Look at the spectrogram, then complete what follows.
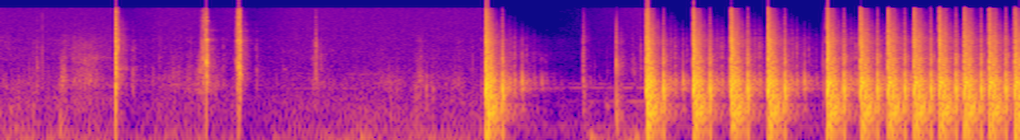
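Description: Pistol firing live rounds: two fainter shots in the first two seconds and a single loud shot about three and a half seconds in. Then, about a second later, a rapid string of shots starts, roughly five a second.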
